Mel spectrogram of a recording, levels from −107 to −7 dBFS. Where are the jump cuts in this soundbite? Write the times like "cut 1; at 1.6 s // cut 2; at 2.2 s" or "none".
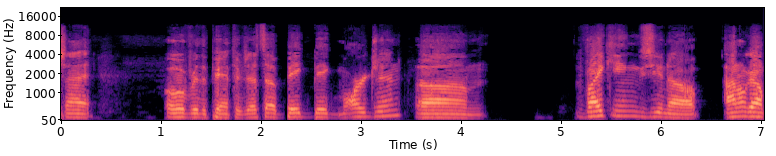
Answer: cut 1; at 3.5 s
